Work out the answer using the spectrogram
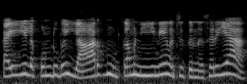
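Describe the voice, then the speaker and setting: A woman's voice: very high-pitched, racing, bright, forceful tone. A woman playing a young mother, coaxing and scolding her child.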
